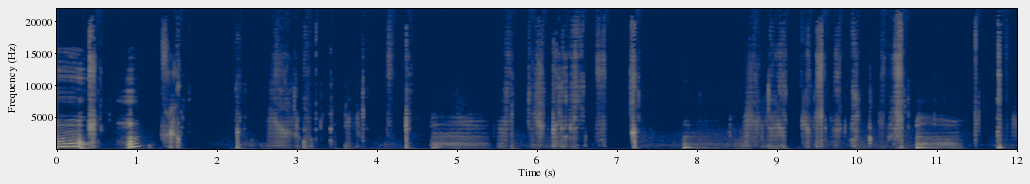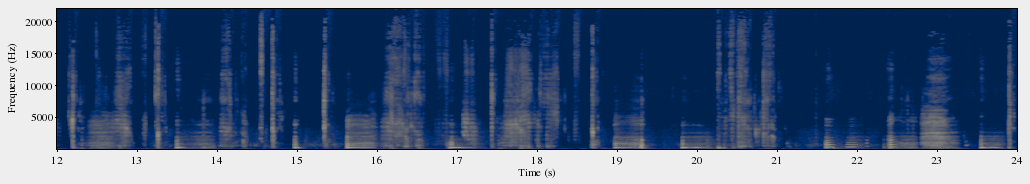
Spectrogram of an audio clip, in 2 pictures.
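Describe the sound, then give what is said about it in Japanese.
Wet licking and kissing sounds of soft tongues entwining with hot breath, made up of many irregular smacks and slurps at a moderate level, mixed with faint breathy sighs and low moans. “熱い息を吐きながら、レロンレロンって、いっぱい柔らかい舌を絡めて、私を味わうように”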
